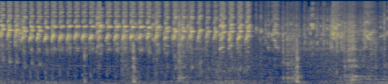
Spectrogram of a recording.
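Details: Over fifty captive lovebirds at a breeding farm chatter together in a dense, continuous wash of high, shrill chirps. A few dull knocks and thumps come from the aviary.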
